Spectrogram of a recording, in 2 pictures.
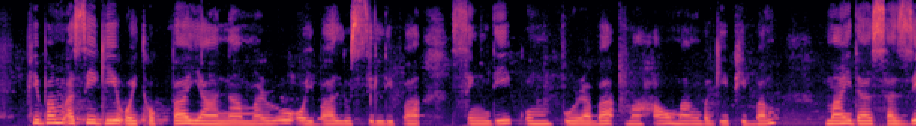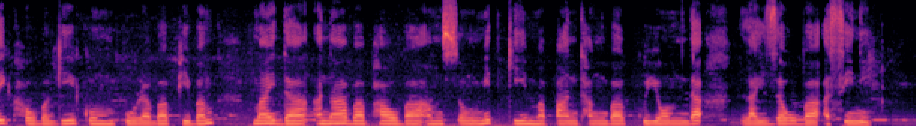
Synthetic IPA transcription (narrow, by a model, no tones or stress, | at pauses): pʰibɐmɐsiɡiojtʰok̚pɐjanɐmɐɾuojbɐlusilːibɐsiŋdikumpuɾɐbɐmɐhawmaŋbɐɡipʰibɐmː | ajdɐsɐzik̚hɐwbɐɡikumpuɾɐbɐpʰibɐmː | ajdɐːnabɐpʰawbɐɐmɐsuŋmit̚kimɐpantʰaŋbɐkujomdɐlajzɐwbɐʔɐsini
